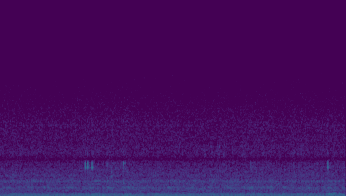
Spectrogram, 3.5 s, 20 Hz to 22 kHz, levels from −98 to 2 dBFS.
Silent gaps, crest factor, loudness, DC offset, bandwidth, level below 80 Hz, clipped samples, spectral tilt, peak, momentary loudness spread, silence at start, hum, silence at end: none; 20 dB; -67 LUFS; under 0.1%; 15 kHz; under -90 dBFS; under 0.1%; -4 dB/octave; -48 dBFS; 3 LU; 0 s; none; 0 s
